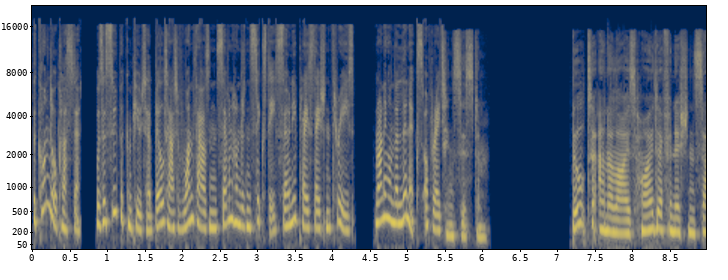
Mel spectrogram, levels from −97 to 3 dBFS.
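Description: From the start to 5.47 s the speech sounds hurried and high, running 1.5 times too fast and seven semitones sharp. This is a wrong sample rate: the 1.5 ratio fits 32 kHz audio played back at 48 kHz without conversion.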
